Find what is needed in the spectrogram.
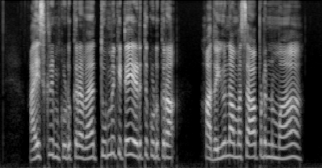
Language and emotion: Tamil, disgusted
